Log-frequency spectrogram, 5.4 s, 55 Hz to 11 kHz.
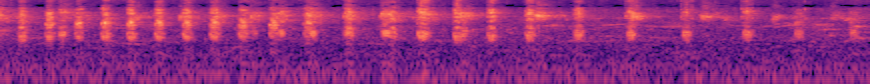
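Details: Chilean flamingos at Calgary Zoo in May 2023 give nasal, goose-like honks, about three to four a second in a steady gabbling run, over a low background rumble.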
